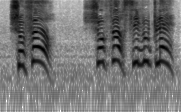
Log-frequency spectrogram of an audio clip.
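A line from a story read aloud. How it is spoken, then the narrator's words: Shouting. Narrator (French): criait-il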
